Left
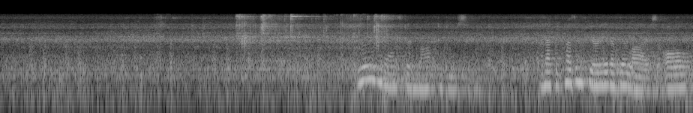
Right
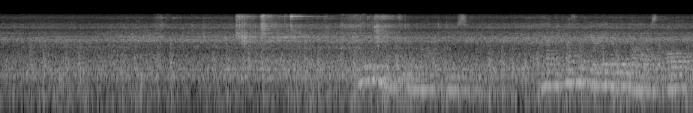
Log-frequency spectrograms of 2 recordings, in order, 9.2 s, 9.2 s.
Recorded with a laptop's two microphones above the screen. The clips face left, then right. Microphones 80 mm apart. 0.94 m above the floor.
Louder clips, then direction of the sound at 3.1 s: Even; 30° left (ahead or behind).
